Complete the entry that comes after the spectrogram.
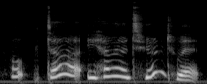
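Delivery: mocking duh. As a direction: scoff at the obvious. Ember mocking.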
